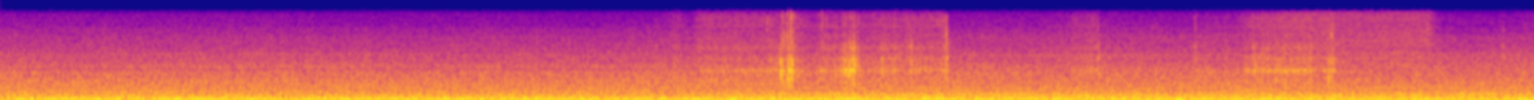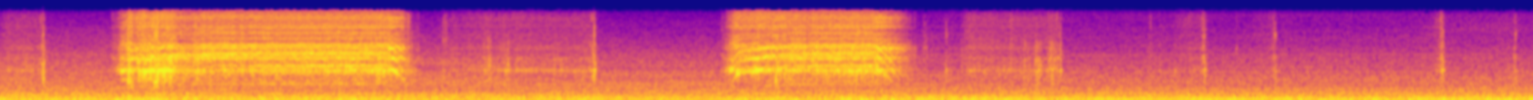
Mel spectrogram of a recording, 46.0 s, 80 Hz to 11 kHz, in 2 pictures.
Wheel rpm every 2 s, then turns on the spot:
0, 0, 0, 0, 0, 20, 20, 0, 0, 10, 0, 10, 80, 160, 80, 20, 10, 130, 30, 10, 0, 0, 0.
10-14 18-20 28-32 38-40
